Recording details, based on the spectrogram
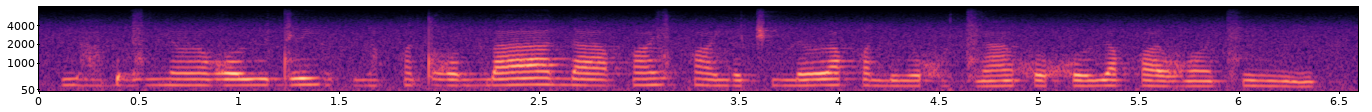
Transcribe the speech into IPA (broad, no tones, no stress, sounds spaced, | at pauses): j a̤ ɓ ə̤ z n ə̃ː ʁʷ ɨː d ɪ j ə̤ p i̤ qʷ ə̃ t ʁʷ ɨ ŋ͡m aː n aː qʷ ĩ z qʷ ĩ j ə t͡ʃ n əː qʷ ə n ɨː χʷ ə̤ d͡z ã χʷ ə χʷ ɨː qʷ i ʁʷ ə̃ː t͡s ĩ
